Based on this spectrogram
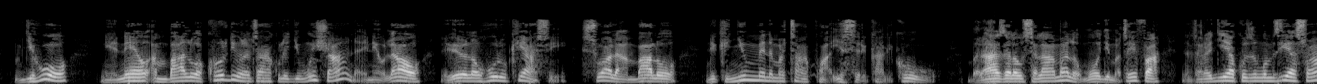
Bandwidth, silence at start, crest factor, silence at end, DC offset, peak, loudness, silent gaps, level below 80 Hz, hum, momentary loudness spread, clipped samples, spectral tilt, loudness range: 8.8 kHz; 0.15 s; 20 dB; 0 s; under 0.1%; 0 dBFS; -21 LUFS; none; -54 dBFS; none; 12 LU; under 0.1%; -5 dB/octave; 3 LU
